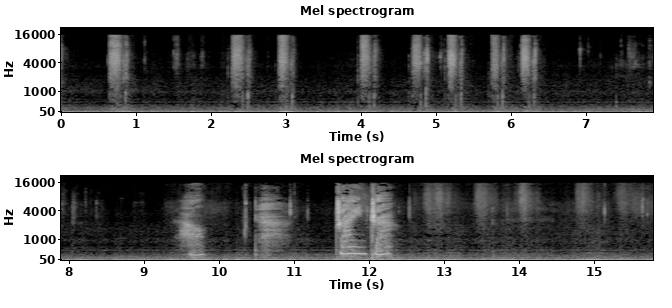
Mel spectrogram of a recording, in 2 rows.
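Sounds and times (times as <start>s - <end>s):
hair setting spray hissing in short puffs: 0.6s - 0.9s, 2.2s - 3.1s, 4.0s - 6.4s
speech: 11.7s - 12.4s.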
